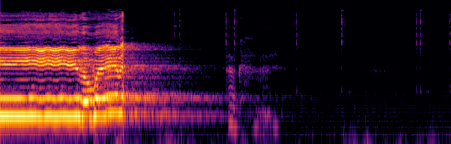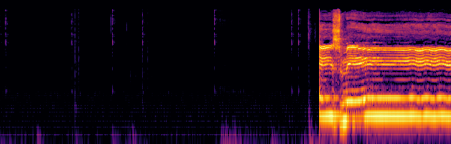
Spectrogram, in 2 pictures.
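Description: A male vocal holding a sung note with an even vibrato, played back from a track whose vibrato has just been added and evened out by pitch editing in Melodyne; it fades out after a second or two. A few faint clicks follow, and the vibrato note plays again about ten seconds in.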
